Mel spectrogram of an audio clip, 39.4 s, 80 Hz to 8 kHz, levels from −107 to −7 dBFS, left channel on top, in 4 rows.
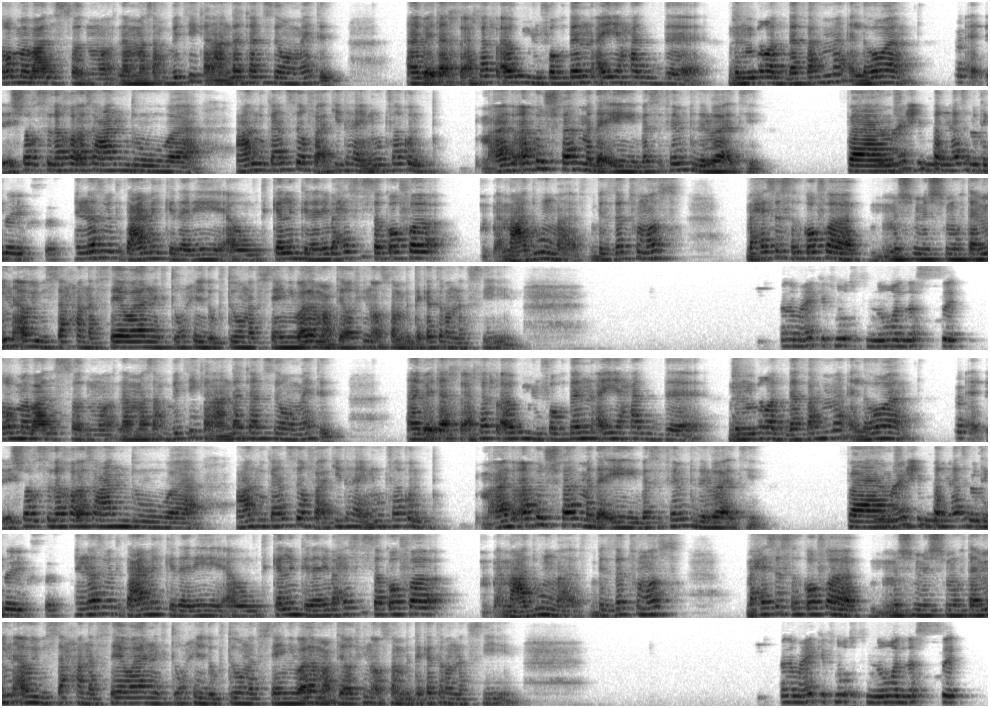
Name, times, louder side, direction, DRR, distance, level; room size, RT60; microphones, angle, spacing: voice 1, 0.0-3.4 4.1-9.1 9.7-14.2 14.7-17.5 18.3-20.0 20.5-24.2 24.5-26.4 27.2-35.1, left 1 dB, 15° left, 0.7 m, -21 dB
voice 2, 9.5-10.0 18.6-19.2 19.5-20.3 28.0-28.3 37.4-39.1, right 1 dB, 25° right, 0.4 m, -26 dB
3.1 x 2.1 x 2.4 m
head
